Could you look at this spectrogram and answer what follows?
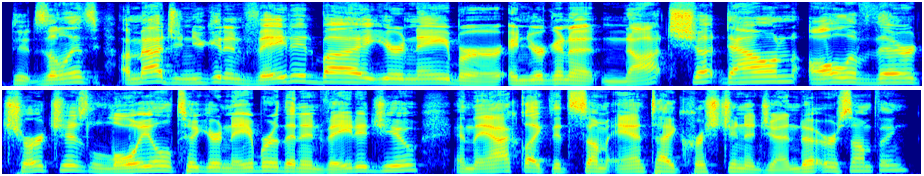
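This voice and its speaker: A man reacts to a clip on his own show, mocking and arguing with it. His voice is smooth and resonant, and his tone stays sarcastic throughout. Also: a little high, lively intonation, normal speed, hardly any pauses. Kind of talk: live reaction commentary.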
